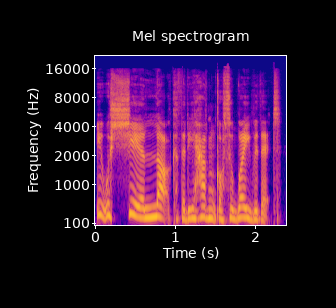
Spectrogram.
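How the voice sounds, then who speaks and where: Woman, scripted storytelling, expressive delivery, higher voice, dry recording. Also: fairly quick, dry recording. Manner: expressive, rising high on surprise and excitement. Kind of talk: scripted first-person narration.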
